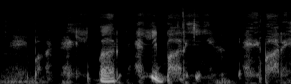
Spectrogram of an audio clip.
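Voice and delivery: mock ASMR porn whisper in a hillbilly voice.

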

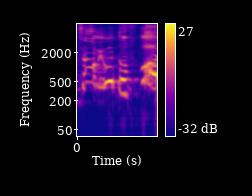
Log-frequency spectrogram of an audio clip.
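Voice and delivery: very high, loud mock cry; high, loud mock outrage at Tommy; mock yell at Tommy. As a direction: shriek it up high like an outraged fan. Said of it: "You was in that bitch like".

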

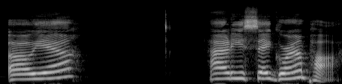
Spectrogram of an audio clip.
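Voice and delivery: put-on loud, high, testing old relative; imitated challenging grandpa. Grandpa testing granddaughter's Italian, loud challenge. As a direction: quiz her loudly as the grandpa. Voicing grandpa quizzing her on phone.

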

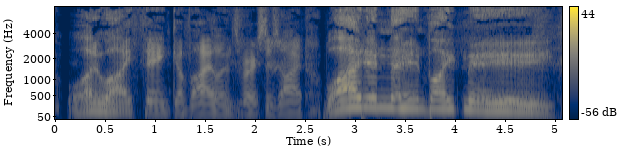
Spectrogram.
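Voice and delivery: slow, loud, drawn-out Rupert voice with a whine; Rupert impression. Joking about Rupert's speech, a loud whiny Rupert voice. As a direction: ham up a whiny castaway's complaint. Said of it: "good Rupert impression".

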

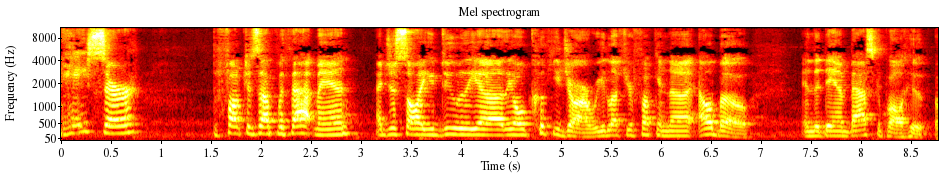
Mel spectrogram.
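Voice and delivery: loud, high, heated call-out; yelling at him across the gym; mock angry yell. To the dunking guy in the handicap spot, an indignant yell.

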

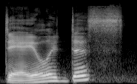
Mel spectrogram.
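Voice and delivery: Daedalus drawn out slowly, syllable by syllable; carefully pronounced. Shown as a demonstration. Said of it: "Nailed it".

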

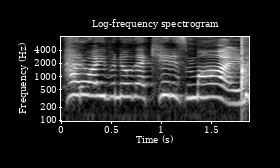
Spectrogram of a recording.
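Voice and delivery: high-pitched indignant comeback; acted-out disbelieving protest; mock indignation. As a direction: imitate a kid arguing back, voice pushed up. Retold kid disputing paternity in quarrel.

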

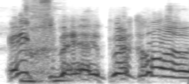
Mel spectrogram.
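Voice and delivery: high-pitched mock phone call; Piccolo. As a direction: announce yourself high and playfully. Voicing Piccolo on mind phone.

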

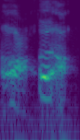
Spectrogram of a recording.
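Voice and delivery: mock chugging sounds; imitated gulping. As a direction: mime downing a pint with your throat. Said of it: "holding the bottom of the glass".

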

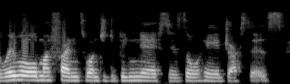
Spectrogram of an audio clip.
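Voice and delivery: ordinary talk, nothing marked

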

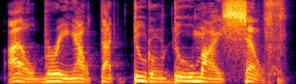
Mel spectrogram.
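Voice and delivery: slow, deliberate vow; menacing resolve. A narrator's reading. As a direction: declare it grimly, drawing it out. Captain vows with menacing gesture.

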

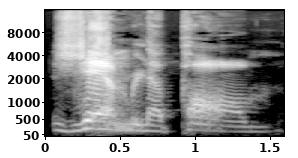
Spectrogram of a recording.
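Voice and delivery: slow, heavy fake French accent; mimicking a French language CD in a heavy accent. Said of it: "this really heavy, terrible accent".

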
